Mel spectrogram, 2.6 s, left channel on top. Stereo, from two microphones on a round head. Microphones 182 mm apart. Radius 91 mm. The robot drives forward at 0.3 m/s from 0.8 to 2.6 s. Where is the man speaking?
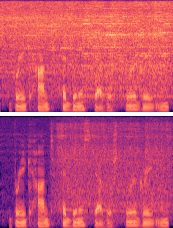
45° left (ahead or behind); by 2.5 s 40° left (ahead or behind).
